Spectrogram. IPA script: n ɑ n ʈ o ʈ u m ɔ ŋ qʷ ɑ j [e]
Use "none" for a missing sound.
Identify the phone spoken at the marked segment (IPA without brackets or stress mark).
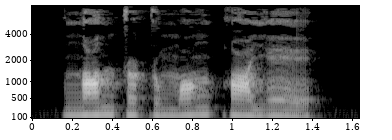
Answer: e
